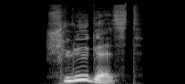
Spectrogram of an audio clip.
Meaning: second-person singular subjunctive II of schlagen
- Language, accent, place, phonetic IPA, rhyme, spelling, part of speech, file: German, Germany, Berlin, [ˈʃlyːɡəst], -yːɡəst, schlügest, verb, De-schlügest.ogg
